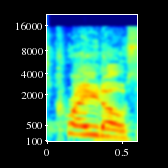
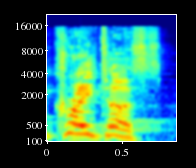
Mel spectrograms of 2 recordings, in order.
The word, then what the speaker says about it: Kratos: action Kratos takes craters you as folks can pronounce anything however you want but it's Kratos okay I don't care how British you are it'll never be Kratos moving puzzle pieces with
